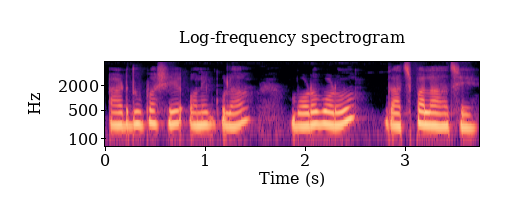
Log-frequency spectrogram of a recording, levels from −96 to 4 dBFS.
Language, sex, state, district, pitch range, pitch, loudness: Bengali, female, West Bengal, Alipurduar, 215-240 Hz, 225 Hz, -14 LUFS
